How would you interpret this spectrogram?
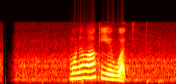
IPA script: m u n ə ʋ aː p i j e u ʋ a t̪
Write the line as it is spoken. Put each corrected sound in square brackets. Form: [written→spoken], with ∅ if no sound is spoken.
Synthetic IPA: m [u→o] n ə ʋ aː [p→k] i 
